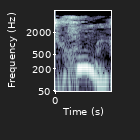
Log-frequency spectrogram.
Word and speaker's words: Huma: Do you pronounce the H? I think you do. In a Farsi, you do. Like Huma. Her name is Huma. Huma. You have to say it at the back of your throat.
